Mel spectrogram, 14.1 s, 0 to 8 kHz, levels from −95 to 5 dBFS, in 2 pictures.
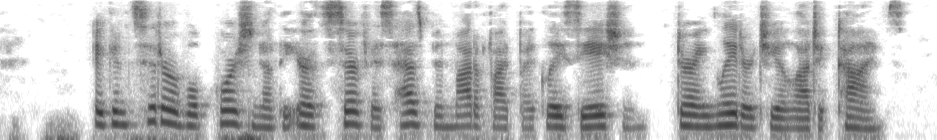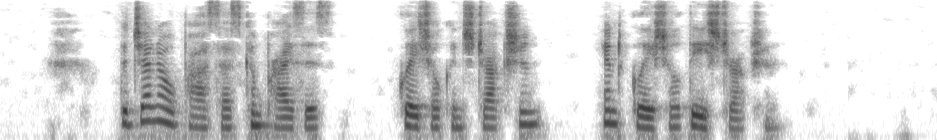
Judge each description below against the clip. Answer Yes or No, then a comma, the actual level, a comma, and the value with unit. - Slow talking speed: Yes, slow, 110 wpm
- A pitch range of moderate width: Yes, average, 3.9 semitones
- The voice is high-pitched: Yes, high, 195 Hz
